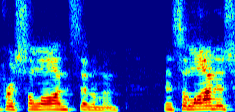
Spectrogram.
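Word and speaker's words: Ceylon: of cinnamon there's a cassia cinnamon and a salon cinnamon Salon cinnamon is high lighter in color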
